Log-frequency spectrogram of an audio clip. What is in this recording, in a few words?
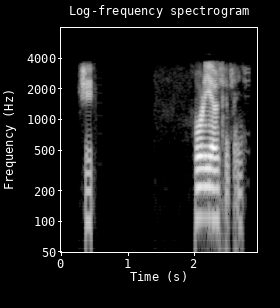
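Wake County EMS Dispatch, p25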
